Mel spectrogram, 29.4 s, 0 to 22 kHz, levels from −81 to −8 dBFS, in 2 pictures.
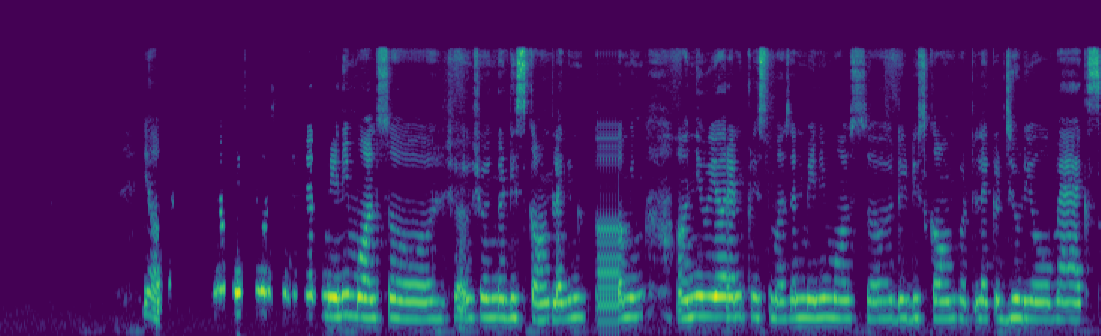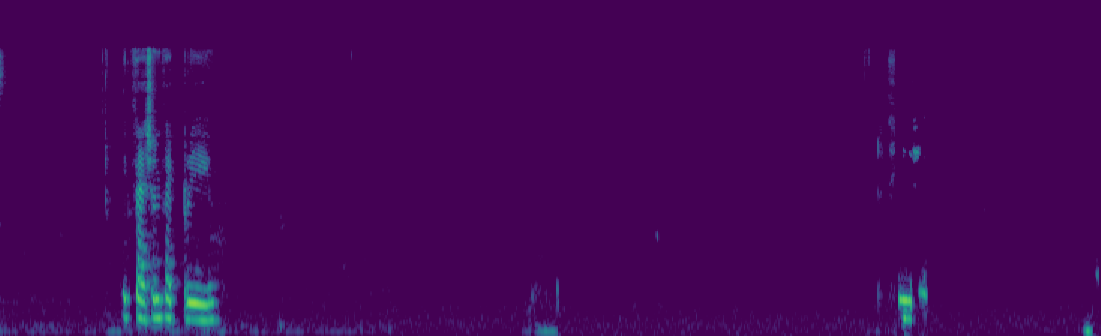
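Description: A system hang loop at 8.0–8.24 s: the machine froze while hardware replayed one 40 ms buffer six times, producing a 25 Hz stuttering buzz.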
